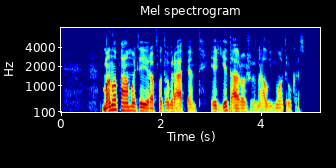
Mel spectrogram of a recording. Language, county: Lithuanian, Vilnius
